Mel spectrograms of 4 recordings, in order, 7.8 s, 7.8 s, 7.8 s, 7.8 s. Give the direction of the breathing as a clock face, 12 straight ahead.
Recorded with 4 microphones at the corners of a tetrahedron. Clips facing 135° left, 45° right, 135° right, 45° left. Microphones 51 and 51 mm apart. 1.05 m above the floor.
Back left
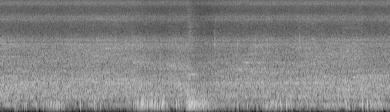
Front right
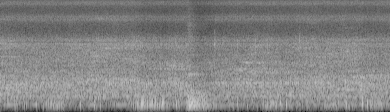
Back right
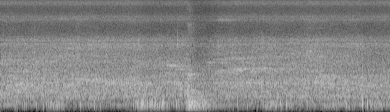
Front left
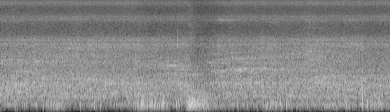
5 o'clock.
